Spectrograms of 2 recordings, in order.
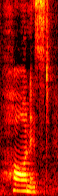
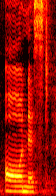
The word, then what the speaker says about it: honest: But let me tell you one thing, that this H is silent. We do not say honest, we say honest.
